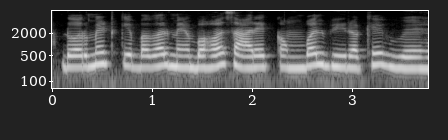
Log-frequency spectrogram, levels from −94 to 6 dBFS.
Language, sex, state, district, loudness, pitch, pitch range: Hindi, female, Jharkhand, Garhwa, -14 LUFS, 245 Hz, 240-265 Hz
